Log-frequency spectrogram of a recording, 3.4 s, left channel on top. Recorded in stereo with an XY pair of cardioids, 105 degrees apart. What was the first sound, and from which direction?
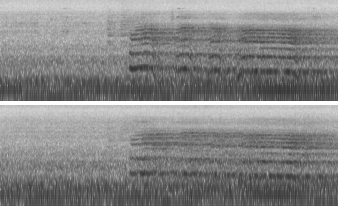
Laughter, 65° left.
